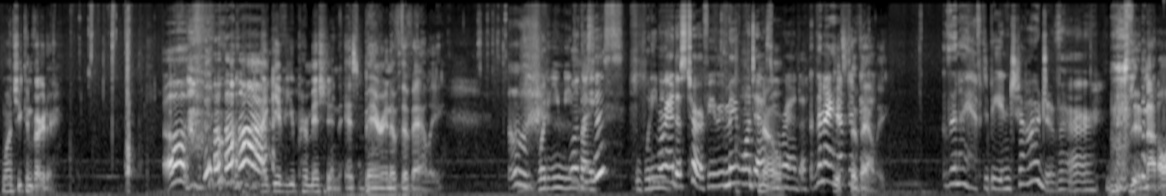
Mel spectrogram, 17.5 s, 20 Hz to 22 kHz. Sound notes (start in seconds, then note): 2.5 laughing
